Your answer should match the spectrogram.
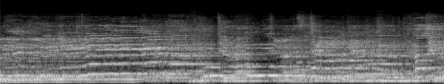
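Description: Male a cappella group singing in close harmony, voices holding chords and moving together in pitch.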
